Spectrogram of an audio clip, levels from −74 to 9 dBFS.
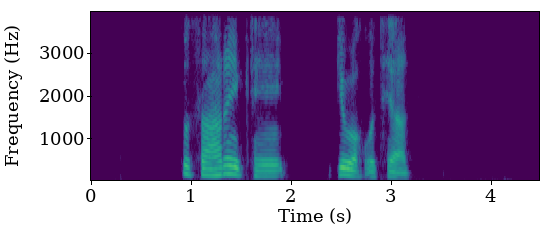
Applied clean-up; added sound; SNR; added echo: neural mask model DeepFilterNet 3.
